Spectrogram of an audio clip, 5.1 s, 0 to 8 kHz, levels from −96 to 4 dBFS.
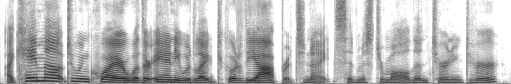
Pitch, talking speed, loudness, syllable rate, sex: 190 Hz, 245 wpm, -18 LUFS, 6.2 syllables/s, female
